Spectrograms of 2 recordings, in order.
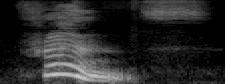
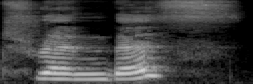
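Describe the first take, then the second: First: It is one syllable with no added vowel. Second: It has an extra vowel syllable before the s. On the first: The speaker calls it right. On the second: The speaker calls it wrong. "Not friendes"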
